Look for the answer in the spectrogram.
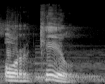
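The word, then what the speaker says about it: orqueo (ὀρχέω): El término es orqueo, se escribe orceo, O-R-C-E o orqueo.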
